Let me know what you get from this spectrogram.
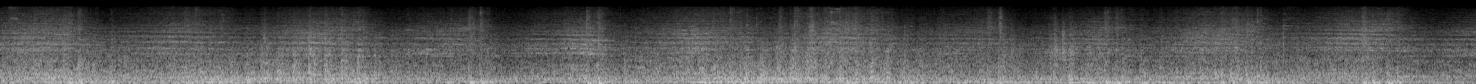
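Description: Double-stack intermodal freight train's well cars rolling past close by, with a continuous heavy rumble and steel wheels clicking irregularly over rail joints.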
